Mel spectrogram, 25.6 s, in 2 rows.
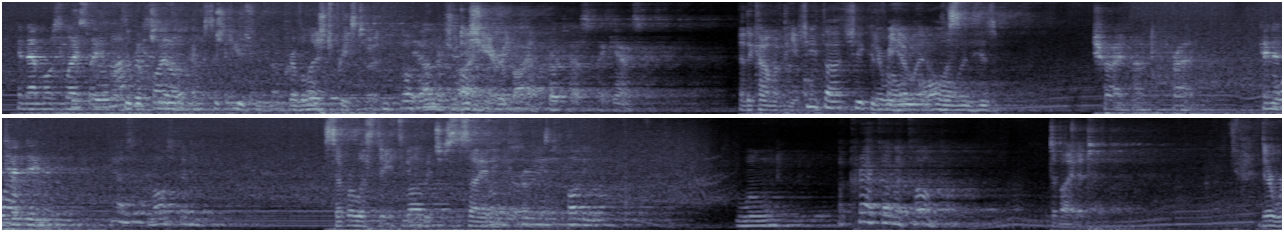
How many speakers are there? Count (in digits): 6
